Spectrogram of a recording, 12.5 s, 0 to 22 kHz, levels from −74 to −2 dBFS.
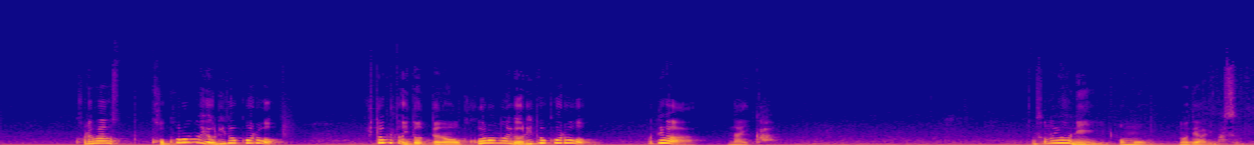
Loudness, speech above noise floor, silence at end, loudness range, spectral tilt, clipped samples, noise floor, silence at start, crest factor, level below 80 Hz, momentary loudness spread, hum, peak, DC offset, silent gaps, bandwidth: -20 LUFS; 20 dB; 0 s; 10 LU; -8.5 dB/octave; under 0.1%; -39 dBFS; 0 s; 18 dB; -40 dBFS; 23 LU; 50 Hz at -40 dBFS; -2 dBFS; under 0.1%; none; 11.5 kHz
